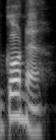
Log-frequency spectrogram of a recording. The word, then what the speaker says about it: going to: And with the pronunciation of going to, I'm sure that you've heard this, but a lot of people say, I'm gonna. So going to is often reduced in very fast English to gonna.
